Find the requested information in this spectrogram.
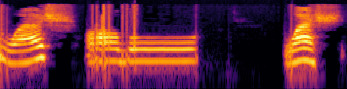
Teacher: shin itu ada sedikit udara yang keluar ya, berbeda dengan huruf sin. Kalau huruf shin itu ada sedikit udara yang keluar.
